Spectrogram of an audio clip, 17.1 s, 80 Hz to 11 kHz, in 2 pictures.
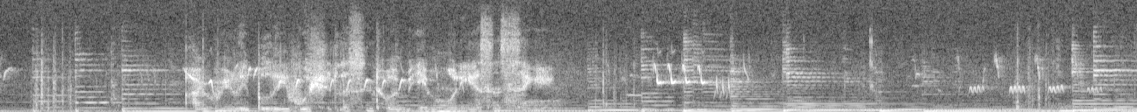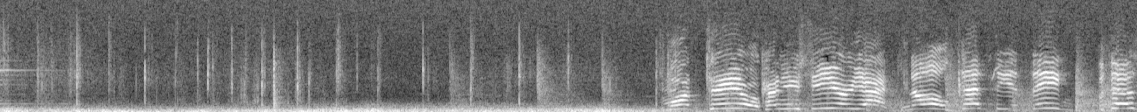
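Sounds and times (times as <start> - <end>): film score with held notes: 0.0 - 17.0
steady low rumble: 7.2 - 16.8.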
